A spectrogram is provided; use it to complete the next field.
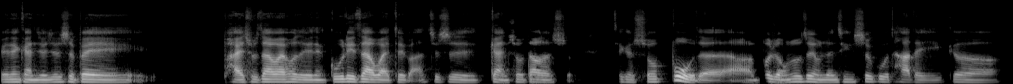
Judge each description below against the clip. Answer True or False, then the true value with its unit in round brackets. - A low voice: True (110 Hz)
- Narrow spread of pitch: True (2.1 semitones)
